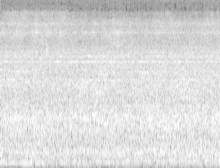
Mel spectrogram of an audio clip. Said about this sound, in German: der Lufthansa wird jetzt hier gleich auf dem Rollweg die Triebwerke anlassen, um dann losrollen zu können Richtung Startbahn.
